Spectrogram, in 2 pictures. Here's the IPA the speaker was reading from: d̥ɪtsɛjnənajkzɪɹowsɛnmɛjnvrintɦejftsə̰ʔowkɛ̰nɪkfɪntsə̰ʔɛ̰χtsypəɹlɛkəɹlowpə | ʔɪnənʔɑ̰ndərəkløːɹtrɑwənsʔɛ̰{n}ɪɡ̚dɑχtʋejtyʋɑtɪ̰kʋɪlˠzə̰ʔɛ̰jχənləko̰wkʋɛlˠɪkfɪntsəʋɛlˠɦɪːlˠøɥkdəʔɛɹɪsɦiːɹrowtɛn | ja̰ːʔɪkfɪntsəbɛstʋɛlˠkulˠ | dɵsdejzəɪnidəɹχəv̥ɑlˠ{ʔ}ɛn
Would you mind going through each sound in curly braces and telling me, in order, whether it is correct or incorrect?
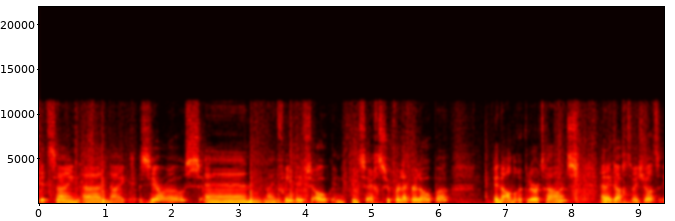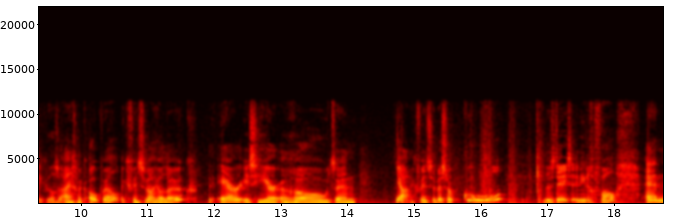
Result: correct, correct

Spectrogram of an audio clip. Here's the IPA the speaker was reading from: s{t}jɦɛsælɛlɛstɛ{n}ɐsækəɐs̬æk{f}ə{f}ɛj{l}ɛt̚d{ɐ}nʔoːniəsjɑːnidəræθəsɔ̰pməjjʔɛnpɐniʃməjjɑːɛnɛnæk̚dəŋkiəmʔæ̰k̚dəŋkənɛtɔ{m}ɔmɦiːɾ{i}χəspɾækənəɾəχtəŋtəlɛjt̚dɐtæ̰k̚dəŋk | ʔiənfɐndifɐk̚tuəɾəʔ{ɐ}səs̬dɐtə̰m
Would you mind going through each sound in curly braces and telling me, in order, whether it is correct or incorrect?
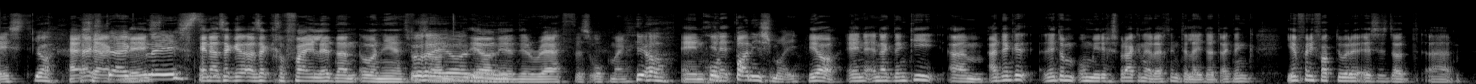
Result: correct, correct, incorrect: χ, correct, correct, correct, correct, correct, incorrect: ə

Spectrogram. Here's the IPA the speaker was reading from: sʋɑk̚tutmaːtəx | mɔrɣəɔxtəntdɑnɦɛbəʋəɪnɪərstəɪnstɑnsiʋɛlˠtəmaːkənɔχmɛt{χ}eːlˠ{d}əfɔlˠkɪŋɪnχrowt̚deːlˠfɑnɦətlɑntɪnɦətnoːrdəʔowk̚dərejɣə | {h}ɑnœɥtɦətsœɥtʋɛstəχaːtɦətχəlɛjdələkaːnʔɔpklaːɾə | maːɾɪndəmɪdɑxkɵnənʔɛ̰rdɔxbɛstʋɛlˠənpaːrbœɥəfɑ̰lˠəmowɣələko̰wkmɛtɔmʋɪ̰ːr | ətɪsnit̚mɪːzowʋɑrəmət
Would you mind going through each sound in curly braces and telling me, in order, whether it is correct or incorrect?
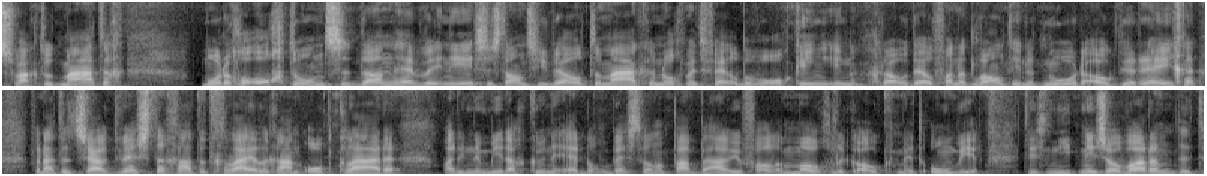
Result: incorrect: f, incorrect: b, incorrect: f

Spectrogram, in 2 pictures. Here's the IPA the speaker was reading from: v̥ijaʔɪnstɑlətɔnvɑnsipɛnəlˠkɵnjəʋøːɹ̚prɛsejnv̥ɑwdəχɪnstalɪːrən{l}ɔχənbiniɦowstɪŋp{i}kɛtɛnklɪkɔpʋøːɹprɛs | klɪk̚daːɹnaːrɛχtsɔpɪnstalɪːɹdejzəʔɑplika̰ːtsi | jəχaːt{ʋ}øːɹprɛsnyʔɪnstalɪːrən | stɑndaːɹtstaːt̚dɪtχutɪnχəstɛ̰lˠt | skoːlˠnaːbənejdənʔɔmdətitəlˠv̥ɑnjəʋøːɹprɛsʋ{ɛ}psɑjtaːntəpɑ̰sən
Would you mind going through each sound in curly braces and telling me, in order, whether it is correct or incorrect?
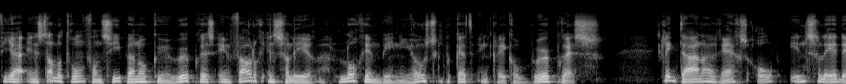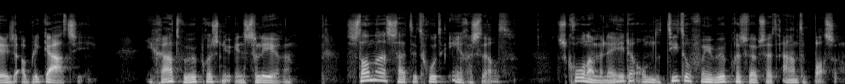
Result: correct, incorrect: a, correct, correct

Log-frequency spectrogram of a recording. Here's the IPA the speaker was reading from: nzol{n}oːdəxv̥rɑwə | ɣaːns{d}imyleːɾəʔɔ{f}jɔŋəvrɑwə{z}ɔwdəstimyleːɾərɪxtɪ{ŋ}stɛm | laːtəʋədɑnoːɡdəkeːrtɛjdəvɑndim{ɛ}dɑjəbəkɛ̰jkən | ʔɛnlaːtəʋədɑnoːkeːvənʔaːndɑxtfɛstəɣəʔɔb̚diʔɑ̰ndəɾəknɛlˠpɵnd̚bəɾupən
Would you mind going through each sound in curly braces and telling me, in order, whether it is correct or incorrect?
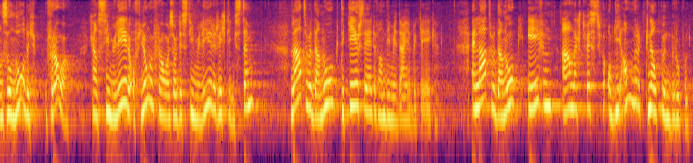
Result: correct, incorrect: t, correct, correct, correct, incorrect: e

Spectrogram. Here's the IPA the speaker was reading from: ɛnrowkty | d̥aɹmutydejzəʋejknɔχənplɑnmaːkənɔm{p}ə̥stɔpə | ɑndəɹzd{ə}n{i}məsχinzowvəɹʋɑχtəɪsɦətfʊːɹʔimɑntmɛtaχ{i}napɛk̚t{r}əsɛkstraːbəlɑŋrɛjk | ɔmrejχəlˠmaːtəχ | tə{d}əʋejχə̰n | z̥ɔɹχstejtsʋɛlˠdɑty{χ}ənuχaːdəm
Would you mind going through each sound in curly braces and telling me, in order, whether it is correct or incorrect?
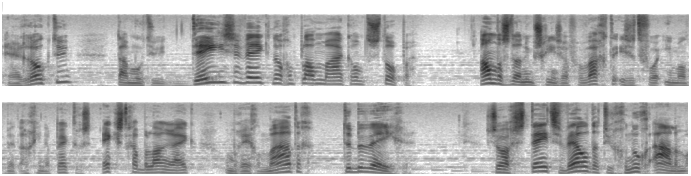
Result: incorrect: t, incorrect: ɑ, incorrect: y, correct, correct, incorrect: b, correct

